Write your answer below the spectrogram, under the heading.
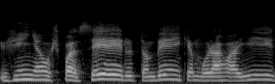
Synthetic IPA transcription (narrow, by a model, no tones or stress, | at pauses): vĩɲɐ̃ʊʃpaseɾʊt̪ɐ̃mbẽj̃kɛmoɾaɦai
